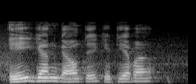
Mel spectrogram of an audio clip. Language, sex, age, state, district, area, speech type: Assamese, male, 60+, Assam, Goalpara, urban, spontaneous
